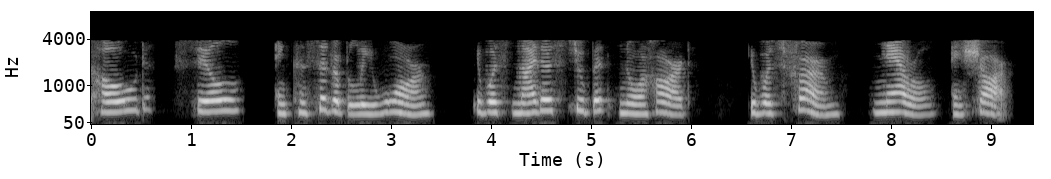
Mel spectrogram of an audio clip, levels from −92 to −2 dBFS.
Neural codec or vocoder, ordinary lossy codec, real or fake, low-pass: none; AAC, 16 kbps; real; 7.2 kHz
